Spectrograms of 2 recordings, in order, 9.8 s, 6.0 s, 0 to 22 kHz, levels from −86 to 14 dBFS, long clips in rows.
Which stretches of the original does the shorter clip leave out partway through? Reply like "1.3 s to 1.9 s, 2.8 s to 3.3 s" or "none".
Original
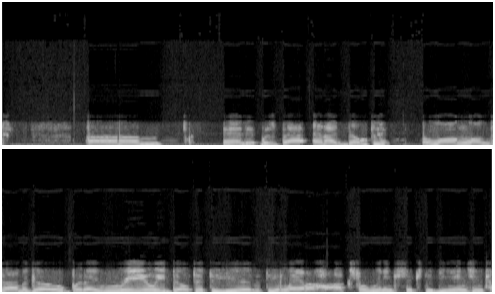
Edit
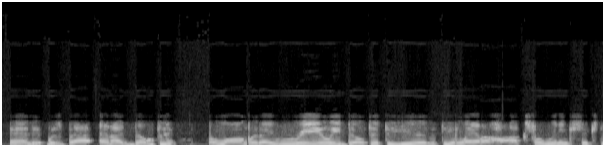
4.6 s to 5.6 s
